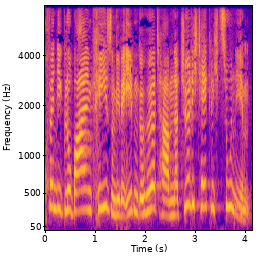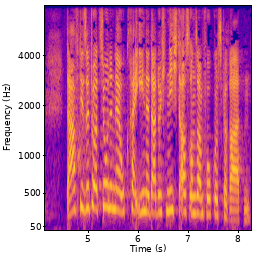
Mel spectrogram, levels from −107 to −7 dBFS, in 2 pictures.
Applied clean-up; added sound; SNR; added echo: none; none; none; none.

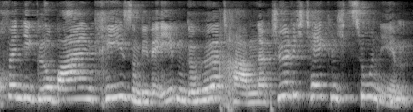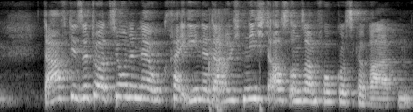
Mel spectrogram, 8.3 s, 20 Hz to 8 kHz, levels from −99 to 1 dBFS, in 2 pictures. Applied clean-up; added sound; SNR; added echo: none; Fart; 17 dB; reverberation time 0.5 s.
